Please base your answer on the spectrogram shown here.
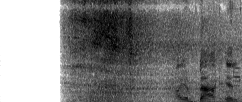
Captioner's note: engines humming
